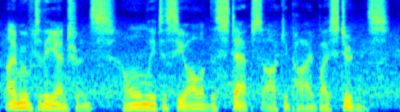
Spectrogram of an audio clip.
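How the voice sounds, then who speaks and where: A man's voice: deep voice, brisk, background noise. A man reading first-person scripted narration in a brooding, sardonic manner. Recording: music under the voice. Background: music.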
